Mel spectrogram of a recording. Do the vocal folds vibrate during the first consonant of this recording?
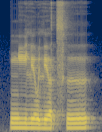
yes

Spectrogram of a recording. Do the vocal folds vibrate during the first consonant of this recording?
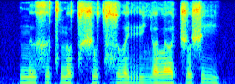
yes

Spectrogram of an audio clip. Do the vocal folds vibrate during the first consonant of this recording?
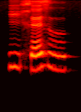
no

